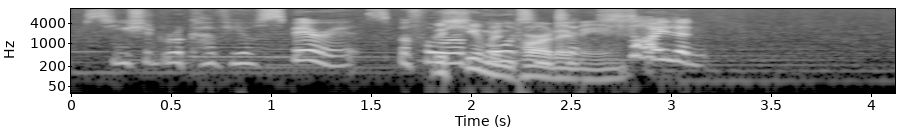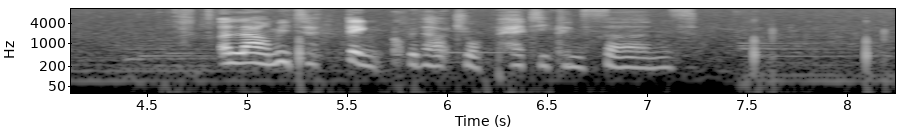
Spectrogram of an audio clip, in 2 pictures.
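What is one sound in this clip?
A young woman speaks sharply and commandingly, close by.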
